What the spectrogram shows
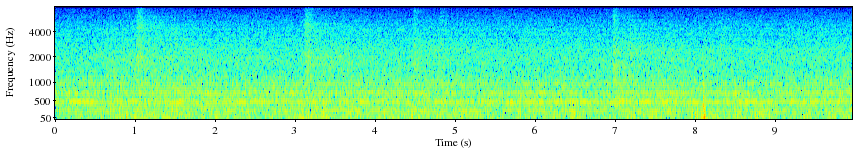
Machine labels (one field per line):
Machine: fan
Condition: normal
